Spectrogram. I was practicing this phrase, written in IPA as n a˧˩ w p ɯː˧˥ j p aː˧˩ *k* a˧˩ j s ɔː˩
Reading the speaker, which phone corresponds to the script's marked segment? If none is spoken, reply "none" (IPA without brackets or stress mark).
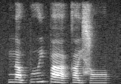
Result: k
